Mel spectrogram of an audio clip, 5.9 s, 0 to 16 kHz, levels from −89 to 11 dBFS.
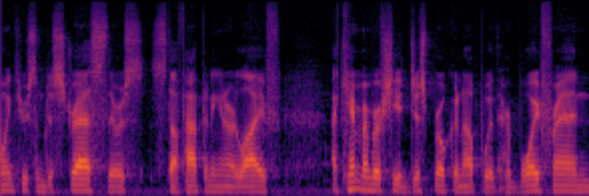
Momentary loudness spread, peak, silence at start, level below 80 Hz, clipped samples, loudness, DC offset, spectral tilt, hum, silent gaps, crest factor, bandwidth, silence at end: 10 LU; -12 dBFS; 0 s; -64 dBFS; under 0.1%; -32 LUFS; under 0.1%; -4 dB/octave; none; none; 20 dB; 16 kHz; 0 s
